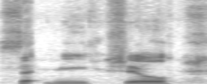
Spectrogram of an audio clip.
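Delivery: slow, deliberate, careful word-by-word enunciation. Speaker keeps tripping over a word and tries it again: saying it slower. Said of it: "I have to say that slower".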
